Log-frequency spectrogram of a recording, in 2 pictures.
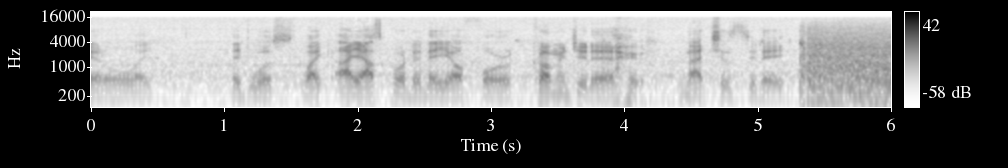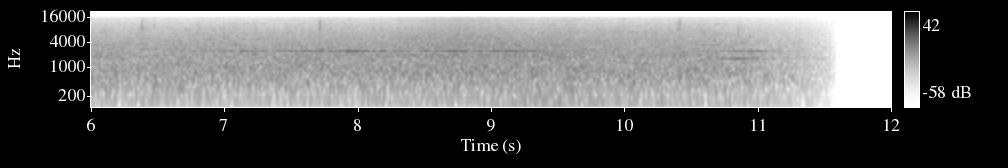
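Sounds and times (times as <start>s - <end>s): city traffic noise: 0.0s - 11.6s.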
